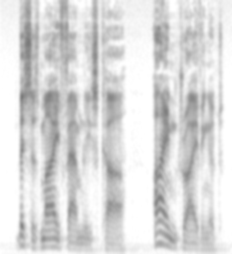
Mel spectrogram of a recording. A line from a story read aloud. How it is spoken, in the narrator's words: exclaimed Ricardo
